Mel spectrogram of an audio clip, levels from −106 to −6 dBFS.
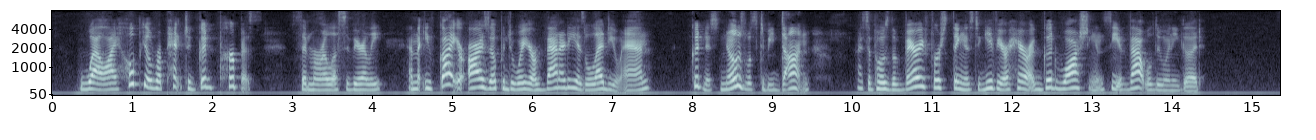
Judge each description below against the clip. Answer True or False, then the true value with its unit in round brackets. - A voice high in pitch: True (220 Hz)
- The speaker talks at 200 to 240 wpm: True (205 wpm)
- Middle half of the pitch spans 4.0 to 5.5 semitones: True (4.7 semitones)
